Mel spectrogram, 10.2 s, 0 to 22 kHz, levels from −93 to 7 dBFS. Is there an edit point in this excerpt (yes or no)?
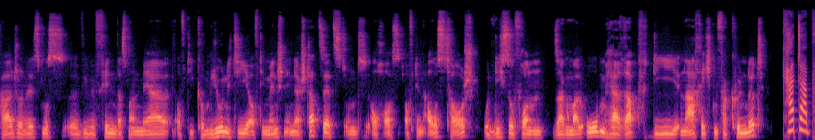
yes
